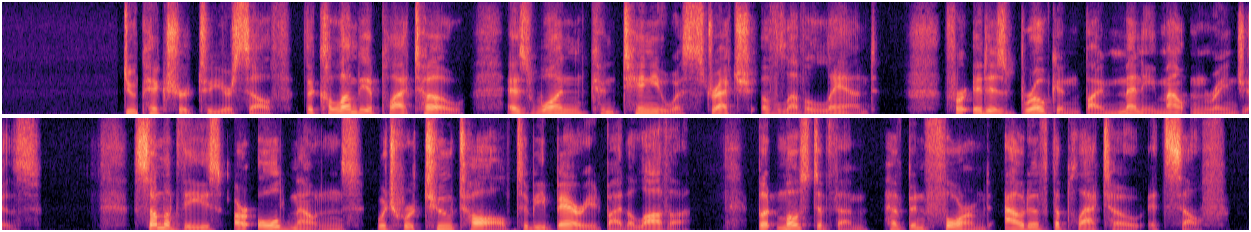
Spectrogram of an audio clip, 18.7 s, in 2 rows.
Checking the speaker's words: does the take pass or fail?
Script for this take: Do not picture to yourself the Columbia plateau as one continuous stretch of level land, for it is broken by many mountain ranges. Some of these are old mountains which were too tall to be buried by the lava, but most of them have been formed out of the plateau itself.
fail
